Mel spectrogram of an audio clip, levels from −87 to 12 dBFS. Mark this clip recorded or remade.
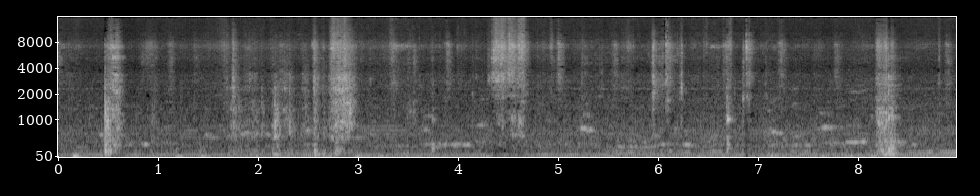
recorded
